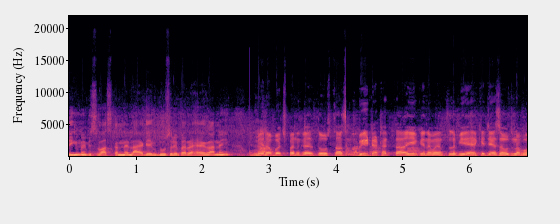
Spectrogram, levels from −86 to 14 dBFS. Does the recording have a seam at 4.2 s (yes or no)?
yes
